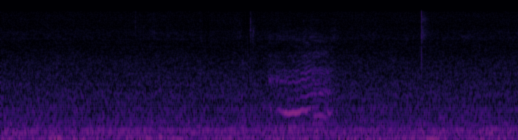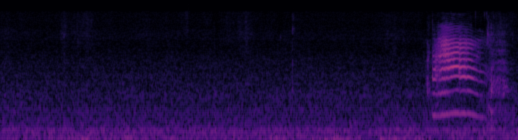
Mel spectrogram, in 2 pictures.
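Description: A pet cat meows twice against a steady background hum, a short faint call near the start and a louder, closer one near the end, with no talk.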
